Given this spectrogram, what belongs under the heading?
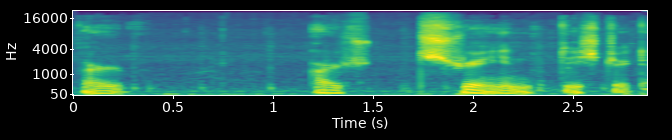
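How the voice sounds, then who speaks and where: A quiet, somewhat breathy male voice on a very clean recording with a silent background. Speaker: gaming video creator. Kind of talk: reading game dialogue aloud; let's play commentary. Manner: quiet, kept down.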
